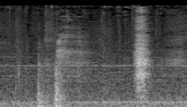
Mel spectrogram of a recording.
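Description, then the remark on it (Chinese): A few heavy, breathy pants, short gusts of air at uneven intervals, with the last one the longest. They are moderately loud over a low, steady background hum, with no talking. “我觉得该喘气的是我呀。”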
